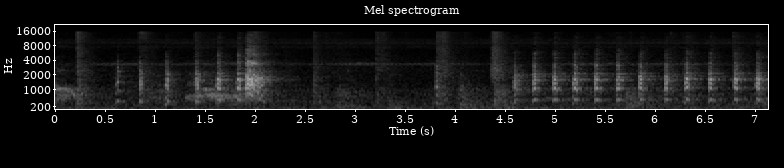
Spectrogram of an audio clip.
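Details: Red junglefowl hen calling, a sound used to lure birds into traps: accelerating clucks rising to a rasping squawk, a pause, then a regular train of about fourteen short clucks, with a faint high insect drone.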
